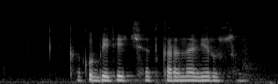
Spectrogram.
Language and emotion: Russian, neutral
